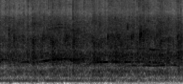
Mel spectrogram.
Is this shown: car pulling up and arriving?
no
